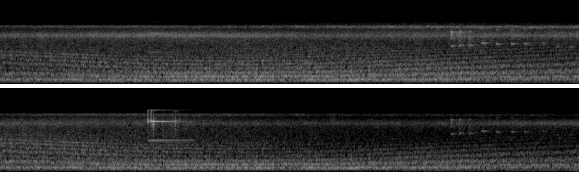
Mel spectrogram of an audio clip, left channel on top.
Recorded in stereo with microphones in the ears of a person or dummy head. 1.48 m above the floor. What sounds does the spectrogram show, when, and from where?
0.0 s a helicopter: 10° right (ahead or behind); by 5.8 s 70° left (ahead or behind)
1.5 s a bicycle bell: 70° right (ahead or behind)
